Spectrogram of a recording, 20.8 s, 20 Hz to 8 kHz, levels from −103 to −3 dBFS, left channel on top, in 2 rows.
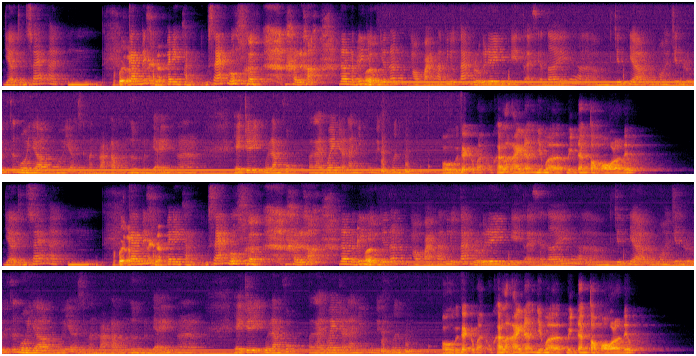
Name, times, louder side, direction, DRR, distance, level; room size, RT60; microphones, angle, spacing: voice 1, 0.0-14.7 15.0-16.4, equal, 30° left, 1 dB, 1.9 m, -33 dB
sound 1, 5.6-17.3, left 4 dB, 80° left, 0.8 m, -35 dB
voice 2, 17.0-19.8, right 1 dB, 25° right, 5 dB, 1.0 m, -26 dB
13.5 x 7.6 x 6.4 m, 1.1 s
head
